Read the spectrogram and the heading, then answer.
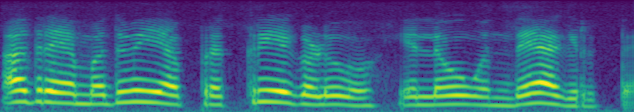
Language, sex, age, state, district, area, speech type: Kannada, female, 30-45, Karnataka, Shimoga, rural, spontaneous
